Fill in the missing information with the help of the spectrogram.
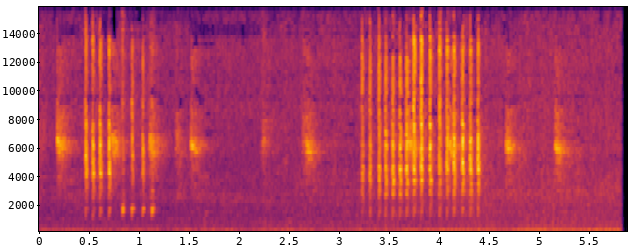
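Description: Sparrows give short, high chirps and two rapid chattering bursts of clicky notes over a steady low rumble like an engine or machinery.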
